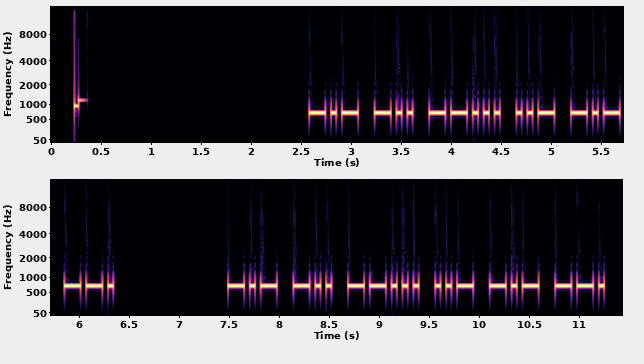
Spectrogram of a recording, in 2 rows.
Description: Morse code, heard as a keyed tone, about 22 wpm, 700 Hz. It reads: KD7UKG KD7UKG
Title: USA Call Signs - 6 Characters - Repeated 2x - 22wpm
